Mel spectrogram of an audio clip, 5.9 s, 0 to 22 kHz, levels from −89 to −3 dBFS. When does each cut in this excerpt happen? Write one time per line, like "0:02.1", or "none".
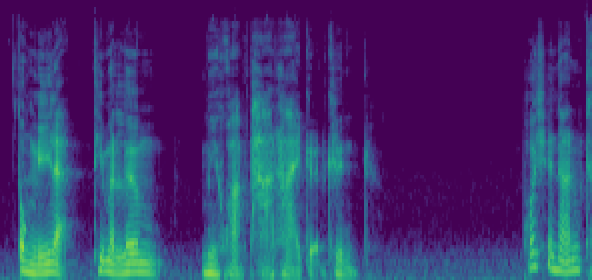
none

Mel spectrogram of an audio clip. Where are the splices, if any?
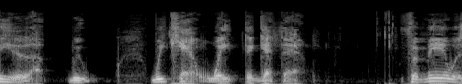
none

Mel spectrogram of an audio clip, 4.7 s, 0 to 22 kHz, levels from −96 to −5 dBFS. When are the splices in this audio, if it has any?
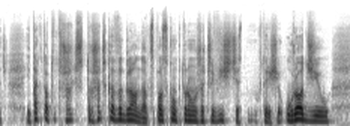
0:02.0
0:03.2

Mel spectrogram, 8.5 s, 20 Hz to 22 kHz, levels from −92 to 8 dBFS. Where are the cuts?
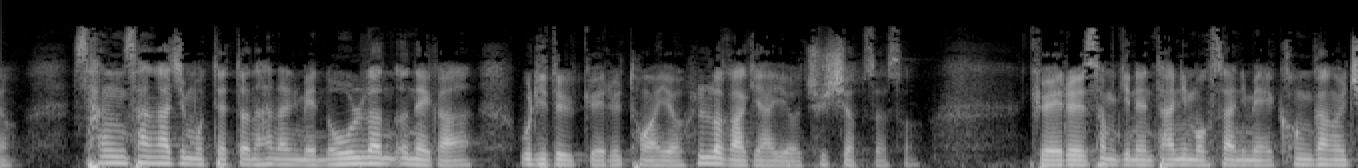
none

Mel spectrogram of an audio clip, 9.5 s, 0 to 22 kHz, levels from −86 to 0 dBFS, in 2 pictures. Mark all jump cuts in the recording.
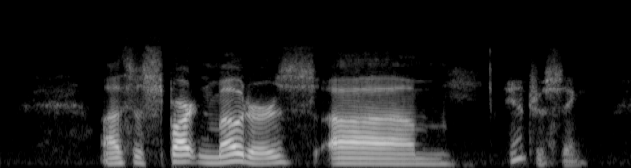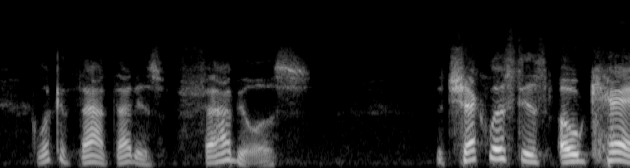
0:05.0

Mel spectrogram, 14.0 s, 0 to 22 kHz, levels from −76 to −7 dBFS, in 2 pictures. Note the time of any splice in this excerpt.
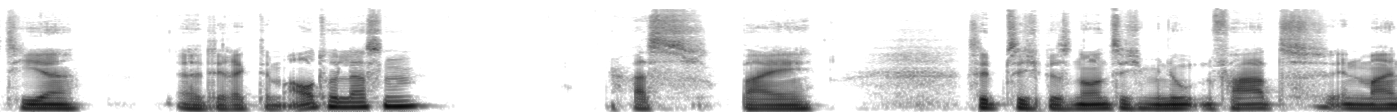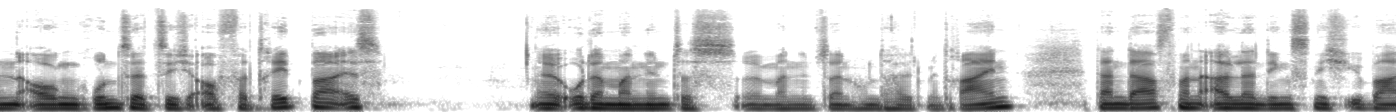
none

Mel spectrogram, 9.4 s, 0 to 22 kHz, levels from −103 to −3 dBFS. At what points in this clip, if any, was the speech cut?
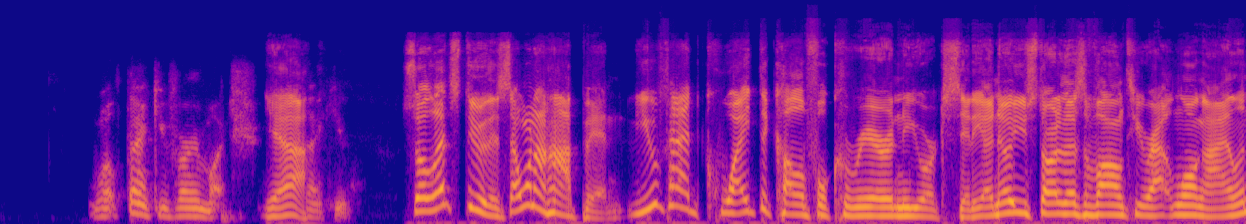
none

